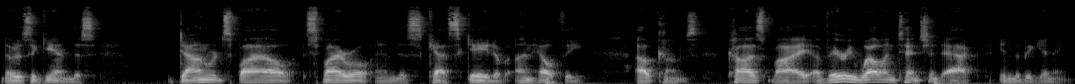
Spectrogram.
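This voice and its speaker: A man delivers an academic lecture in a low, deep voice. He is methodical, laying out his material in clearly numbered parts and stepping through each in turn. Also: unhurried.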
